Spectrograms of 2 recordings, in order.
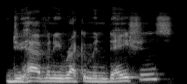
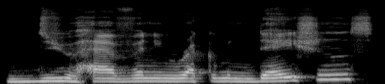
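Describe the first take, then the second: First: It is said at a normal conversational speed. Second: It is said slowly and deliberately. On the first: "First time, normal speed" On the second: "Second time, slow"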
